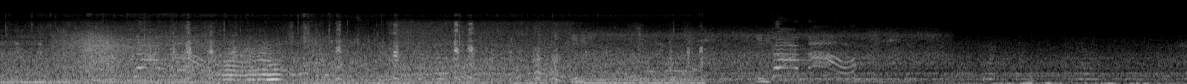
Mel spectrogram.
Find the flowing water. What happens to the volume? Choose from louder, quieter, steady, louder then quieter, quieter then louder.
quieter.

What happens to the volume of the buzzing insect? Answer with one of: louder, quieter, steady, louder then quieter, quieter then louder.
quieter.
